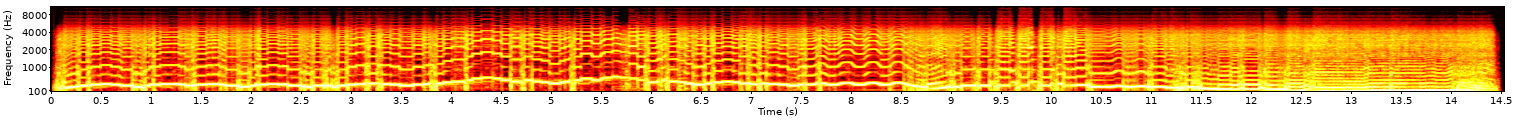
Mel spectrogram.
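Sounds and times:
ESP E II Eclipse electric guitar front humbucker with overdrive: 0:00.0 - 0:14.5.

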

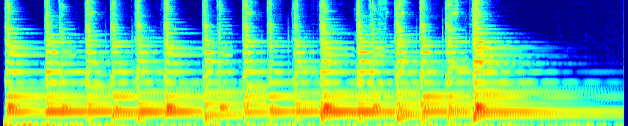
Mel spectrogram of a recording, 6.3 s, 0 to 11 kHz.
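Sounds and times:
ukulele: 0:00.0 - 0:06.2.

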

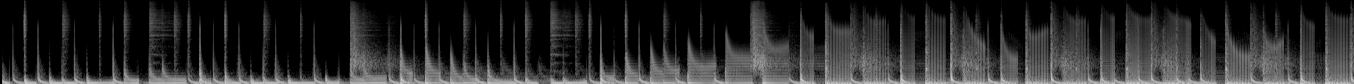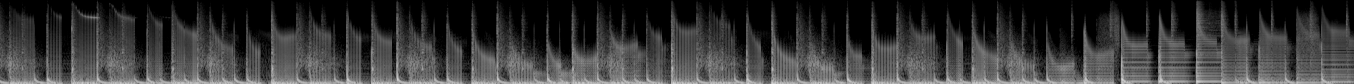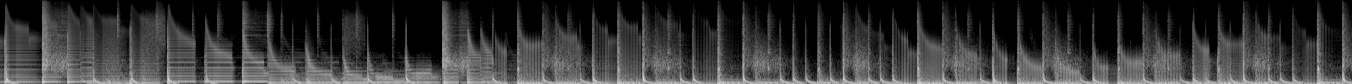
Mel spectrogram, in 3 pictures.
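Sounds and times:
distorted TB acid funk bass line with 909 drums: 0:00.0 - 0:40.6.

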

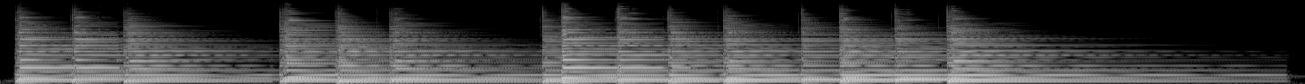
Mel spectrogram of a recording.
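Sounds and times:
guitar recorded with a U87 microphone: 0:00.0 - 0:13.0.

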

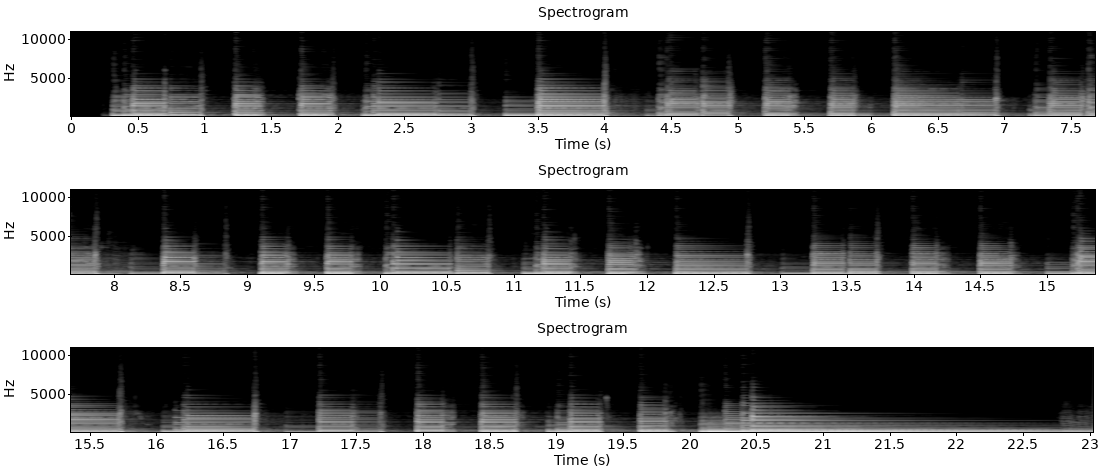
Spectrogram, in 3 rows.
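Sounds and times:
Cort X700 electric guitar clean tone on neck humbucker: 0:00.2 - 0:23.0.

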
